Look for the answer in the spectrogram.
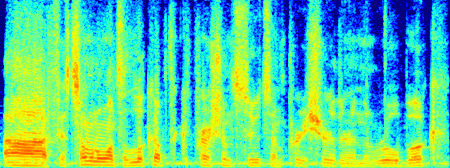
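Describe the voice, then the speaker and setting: Guy gm-ing a tabletop game, bright voice, stops n starts thinking out loud, bit of background noise. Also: medium pitch, fairly even intonation, rough recording. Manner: halting, thinking aloud. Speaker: game master. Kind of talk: casual tabletop game narration.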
